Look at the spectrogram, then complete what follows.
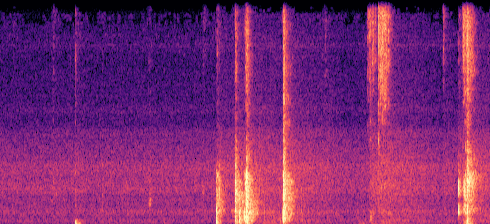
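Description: Hard plastic clicks and knocks from a clear plastic component case and the parts in it being handled: a scattered series of sharp taps, bunched in the middle, with a short scrape and one more knock near the end.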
